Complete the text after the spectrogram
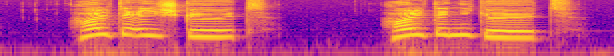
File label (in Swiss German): "halt", alsace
